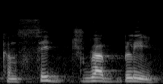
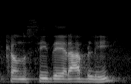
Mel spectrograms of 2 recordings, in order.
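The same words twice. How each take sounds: First: The middle vowel after 'consid' is dropped. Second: The middle vowel after 'consid' is sounded. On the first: "but we pronounce it considerably" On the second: "we write considerably"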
